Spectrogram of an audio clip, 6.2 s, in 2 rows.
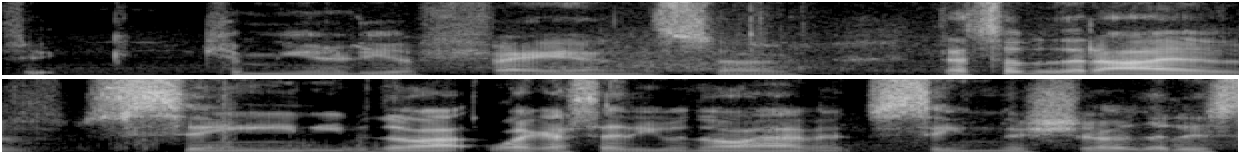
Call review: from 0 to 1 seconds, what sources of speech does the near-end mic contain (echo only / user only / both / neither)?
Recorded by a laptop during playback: user only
